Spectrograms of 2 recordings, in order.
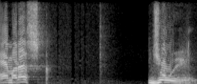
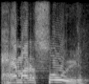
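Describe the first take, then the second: First: The name is said as hammarsk-jold, with a k. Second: The name is said as hammer-shold, without a k. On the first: The speaker calls it wrong. "नहीं पढ़ा जाता है, गलत परंपरा" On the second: The speaker calls it right. "बोला यही जाता है"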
